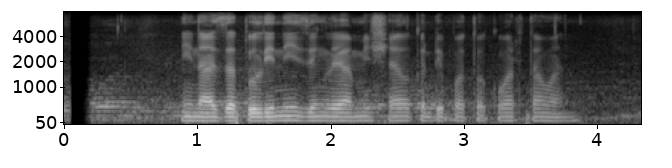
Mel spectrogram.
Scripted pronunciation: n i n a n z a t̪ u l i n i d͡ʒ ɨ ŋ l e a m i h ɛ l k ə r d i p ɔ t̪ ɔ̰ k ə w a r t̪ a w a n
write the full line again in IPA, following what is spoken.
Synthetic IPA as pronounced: n i n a z a t̪ u l i n i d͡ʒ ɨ ŋ l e a m i ʃ ɛ l k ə r d i p ɔ t̪ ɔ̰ k ə w a r t̪ a w a n

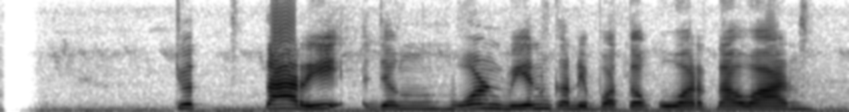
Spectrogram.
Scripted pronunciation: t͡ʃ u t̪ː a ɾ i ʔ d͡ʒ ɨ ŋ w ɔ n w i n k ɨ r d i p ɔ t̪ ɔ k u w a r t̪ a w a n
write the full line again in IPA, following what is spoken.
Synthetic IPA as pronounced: t͡ʃ u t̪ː a ɾ i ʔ d͡ʒ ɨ ŋ w ɔ n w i n k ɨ r d i p ɔ t̪ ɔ k u w a r t̪ a w a n

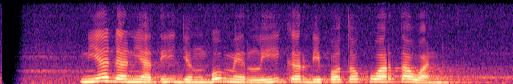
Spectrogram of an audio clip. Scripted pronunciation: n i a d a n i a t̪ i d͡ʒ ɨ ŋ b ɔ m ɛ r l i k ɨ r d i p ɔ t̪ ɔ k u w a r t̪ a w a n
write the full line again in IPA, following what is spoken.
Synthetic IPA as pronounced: n i a d a n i a t̪ i d͡ʒ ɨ ŋ b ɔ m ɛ r l i k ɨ r d i p ɔ t̪ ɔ k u w a r t̪ a w a n

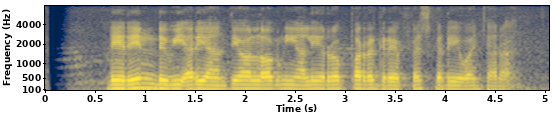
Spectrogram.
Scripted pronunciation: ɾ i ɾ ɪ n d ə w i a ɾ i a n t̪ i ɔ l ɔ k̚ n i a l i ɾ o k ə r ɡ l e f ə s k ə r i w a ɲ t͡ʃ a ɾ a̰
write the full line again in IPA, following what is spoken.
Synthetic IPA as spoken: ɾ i ɾ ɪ n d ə w i a ɾ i a n t̪ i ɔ l ɔ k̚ n i a l i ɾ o p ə r ɡ ɾ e f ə s k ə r i w a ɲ t͡ʃ a ɾ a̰

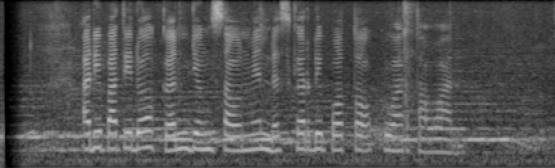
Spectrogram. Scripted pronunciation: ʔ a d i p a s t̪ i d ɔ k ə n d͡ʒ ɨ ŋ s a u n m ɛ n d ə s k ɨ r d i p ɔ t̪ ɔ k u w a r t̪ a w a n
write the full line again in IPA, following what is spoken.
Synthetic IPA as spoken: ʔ a d i p a t̪ i d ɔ k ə n d͡ʒ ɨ ŋ s a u n m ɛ n d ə s k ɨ r d i p ɔ t̪ ɔ k u w a r t̪ a w a n

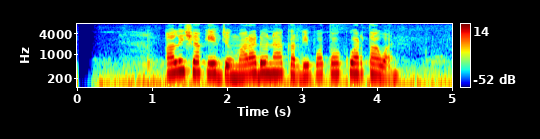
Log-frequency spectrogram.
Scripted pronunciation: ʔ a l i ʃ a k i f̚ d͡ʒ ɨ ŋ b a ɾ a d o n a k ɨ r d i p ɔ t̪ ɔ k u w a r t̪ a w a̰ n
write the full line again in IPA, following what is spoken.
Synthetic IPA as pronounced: ʔ a l i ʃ a k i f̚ d͡ʒ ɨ ŋ m a ɾ a d o n a k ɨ r d i p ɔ t̪ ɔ k u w a r t̪ a w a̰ n

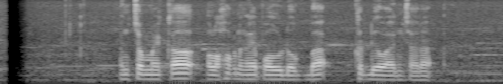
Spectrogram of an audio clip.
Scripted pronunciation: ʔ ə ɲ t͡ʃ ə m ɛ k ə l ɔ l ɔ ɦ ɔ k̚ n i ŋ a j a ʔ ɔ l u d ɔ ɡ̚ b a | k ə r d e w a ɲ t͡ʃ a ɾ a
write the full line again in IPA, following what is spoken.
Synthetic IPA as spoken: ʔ ə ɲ t͡ʃ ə m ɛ k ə l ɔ l ɔ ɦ ɔ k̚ n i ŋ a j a p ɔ l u d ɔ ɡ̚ b a | k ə r d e w a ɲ t͡ʃ a ɾ a

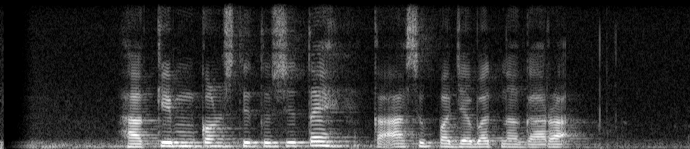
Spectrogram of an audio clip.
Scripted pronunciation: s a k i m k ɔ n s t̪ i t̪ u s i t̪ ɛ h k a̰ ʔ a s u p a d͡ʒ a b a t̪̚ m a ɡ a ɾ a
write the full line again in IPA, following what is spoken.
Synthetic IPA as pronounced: h a k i m k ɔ n s t̪ i t̪ u s i t̪ ɛ h k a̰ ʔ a s u p a d͡ʒ a b a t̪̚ n a ɡ a ɾ a

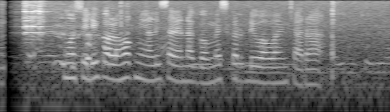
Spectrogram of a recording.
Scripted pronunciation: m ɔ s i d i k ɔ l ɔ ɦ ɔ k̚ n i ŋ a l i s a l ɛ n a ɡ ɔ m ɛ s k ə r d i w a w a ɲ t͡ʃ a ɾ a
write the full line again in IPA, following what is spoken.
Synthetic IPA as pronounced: m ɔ s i d i k ɔ l ɔ ɦ ɔ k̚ n i ŋ a l i s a l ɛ n a ɡ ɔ m ɛ s k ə r d i w a w a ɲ t͡ʃ a ɾ a

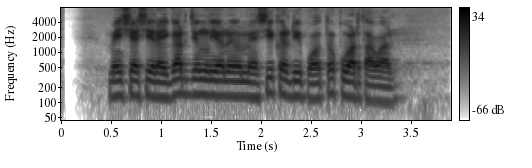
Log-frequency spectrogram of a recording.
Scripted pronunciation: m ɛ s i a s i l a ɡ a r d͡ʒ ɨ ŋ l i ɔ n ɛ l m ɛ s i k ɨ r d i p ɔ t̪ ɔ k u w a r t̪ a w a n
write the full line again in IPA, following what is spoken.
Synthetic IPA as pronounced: m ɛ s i a s i ɾ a ɡ a r d͡ʒ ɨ ŋ l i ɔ n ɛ l m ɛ s i k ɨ r d i p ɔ t̪ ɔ k u w a r t̪ a w a n

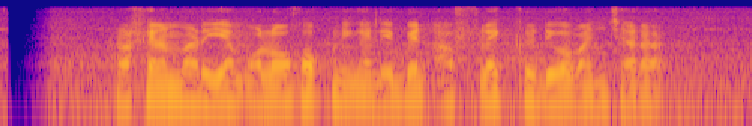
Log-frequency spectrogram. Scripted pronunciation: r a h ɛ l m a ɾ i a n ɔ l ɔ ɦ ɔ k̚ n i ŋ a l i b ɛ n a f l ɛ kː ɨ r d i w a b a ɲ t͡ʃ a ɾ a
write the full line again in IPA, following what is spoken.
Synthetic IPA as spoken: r a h ɛ l m a ɾ i a m ɔ l ɔ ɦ ɔ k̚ n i ŋ a l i b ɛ n a f l ɛ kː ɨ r d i w a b a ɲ t͡ʃ a ɾ a

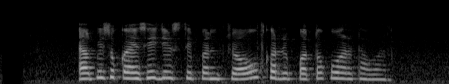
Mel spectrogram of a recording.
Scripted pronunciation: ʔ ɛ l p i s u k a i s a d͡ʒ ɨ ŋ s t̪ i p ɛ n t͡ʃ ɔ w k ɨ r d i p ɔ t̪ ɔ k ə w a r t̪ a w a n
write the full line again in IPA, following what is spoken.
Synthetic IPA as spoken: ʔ ɛ l p i s u k a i s i d͡ʒ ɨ ŋ s t̪ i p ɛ n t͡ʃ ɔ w k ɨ r d i p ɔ t̪ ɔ k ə w a r t̪ a w a n

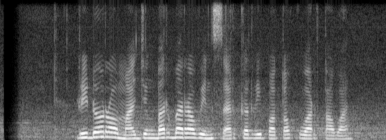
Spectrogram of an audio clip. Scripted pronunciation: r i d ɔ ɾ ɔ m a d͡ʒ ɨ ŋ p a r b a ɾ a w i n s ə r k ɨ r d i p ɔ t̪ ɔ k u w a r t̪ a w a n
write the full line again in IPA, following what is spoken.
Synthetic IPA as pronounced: r i d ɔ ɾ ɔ m a d͡ʒ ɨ ŋ b a r b a ɾ a w i n s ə r k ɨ r d i p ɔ t̪ ɔ k u w a r t̪ a w a n

